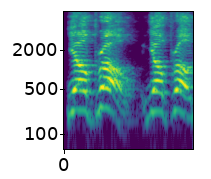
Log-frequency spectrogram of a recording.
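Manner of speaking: loud shouted yo bro; calling out. Real, not acted. Challenging the rapper's fans, loud call-out. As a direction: shout him down across the room.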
